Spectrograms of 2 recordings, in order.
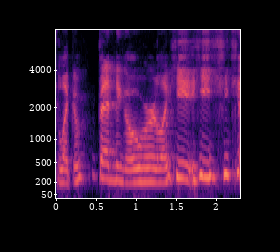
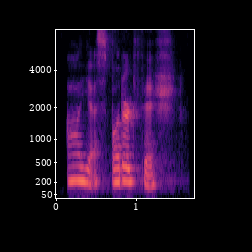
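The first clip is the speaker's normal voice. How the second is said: quiet mutter under the breath. Voicing a character speaking too low for the noble to hear: muttered under his breath. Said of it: "he does say kinda under his breath".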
